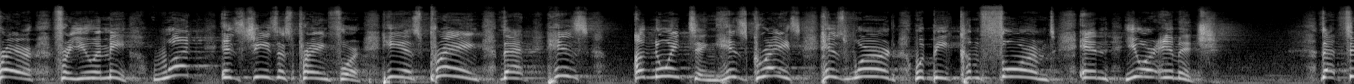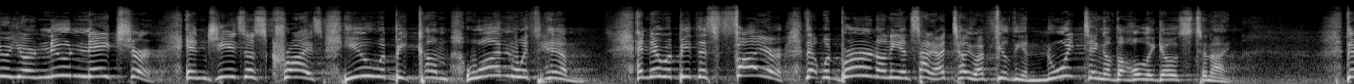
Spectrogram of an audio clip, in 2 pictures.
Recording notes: Recorded in Praise Revival Center, Davao City, Philippines.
